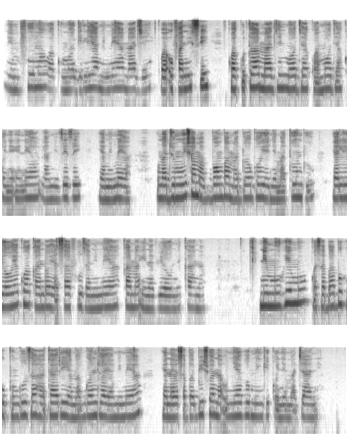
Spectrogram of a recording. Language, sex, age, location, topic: Swahili, female, 18-24, Nairobi, agriculture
